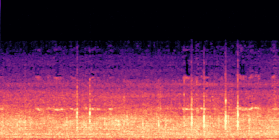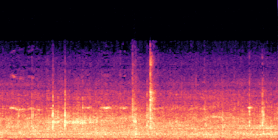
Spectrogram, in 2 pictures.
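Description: Model train rolling steadily along a layout's main line and over a crossover, a continuous rumbling run with faint clicks and light squeaks, close and unbroken throughout.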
